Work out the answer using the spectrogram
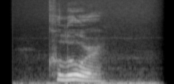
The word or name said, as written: coulure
